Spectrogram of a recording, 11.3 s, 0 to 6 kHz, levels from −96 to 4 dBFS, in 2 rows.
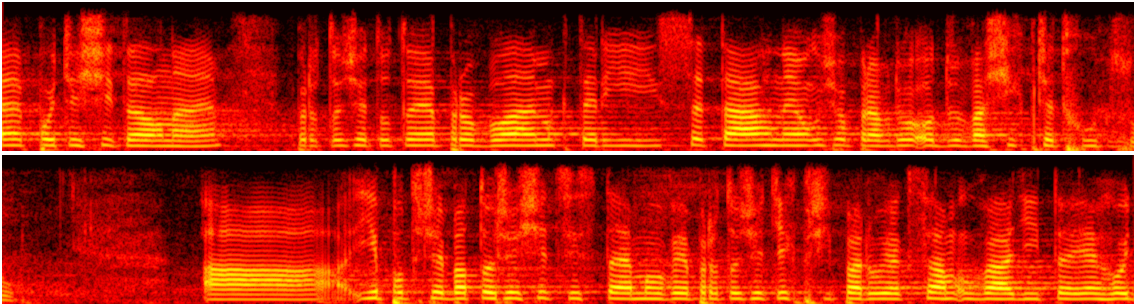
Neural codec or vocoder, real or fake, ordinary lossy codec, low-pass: none; real; Opus, 64 kbps; 5.4 kHz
